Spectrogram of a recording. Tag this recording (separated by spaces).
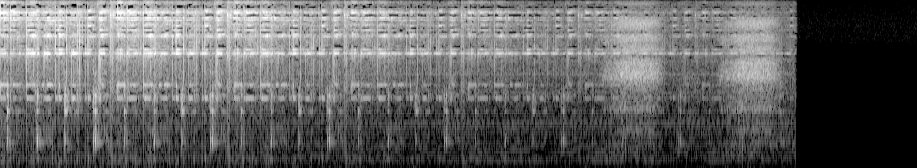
keys effect hi ringing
